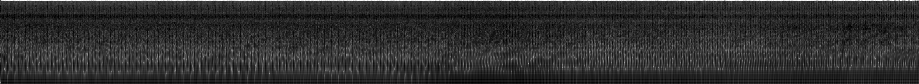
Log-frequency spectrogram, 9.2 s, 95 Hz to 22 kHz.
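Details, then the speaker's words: Saito FA-300T twin-cylinder glow engine, glow driver off, high-speed needle set 2.5 turns out. A loud, steady buzzing drone climbs smoothly in pitch and holds. Both cylinders are firing evenly: normal running. "Okay, so both cylinders were firing then. It was sounding good."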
